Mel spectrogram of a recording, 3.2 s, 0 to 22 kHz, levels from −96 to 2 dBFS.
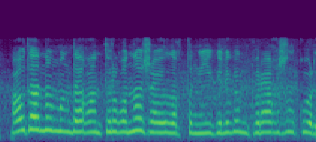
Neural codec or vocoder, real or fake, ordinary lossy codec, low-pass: vocoder, 22.05 kHz, 80 mel bands, HiFi-GAN; fake; none; 7.2 kHz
